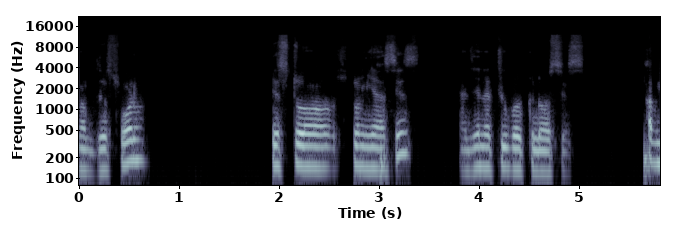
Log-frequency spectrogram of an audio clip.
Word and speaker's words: schistosomiasis: So DOTS is the most effective treatment in HIV, AIDS, leishmaniasis, malaria, and what is the pronunciation of this word? Schistosomiasis and then tuberculosis।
